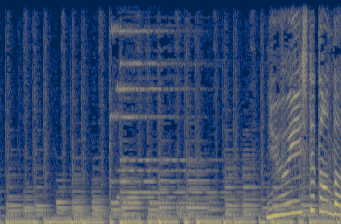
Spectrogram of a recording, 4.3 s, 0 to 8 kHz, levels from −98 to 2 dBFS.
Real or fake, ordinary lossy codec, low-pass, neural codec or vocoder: real; none; none; none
